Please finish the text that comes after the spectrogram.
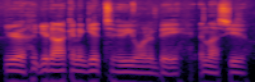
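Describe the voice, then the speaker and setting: A man's voice: low voice, level tone, fast talker, clear, resonant tone. A man co-hosting a podcast, talking casually and informally with plenty of slang. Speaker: podcast co-host.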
